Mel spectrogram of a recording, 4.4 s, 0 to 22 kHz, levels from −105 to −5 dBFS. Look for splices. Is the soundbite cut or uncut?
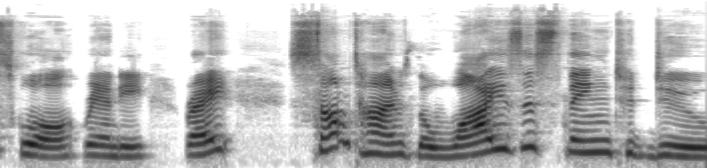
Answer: uncut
